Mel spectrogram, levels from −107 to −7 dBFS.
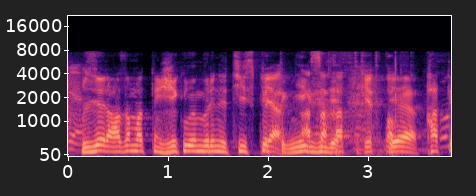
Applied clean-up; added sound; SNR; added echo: none; none; none; none.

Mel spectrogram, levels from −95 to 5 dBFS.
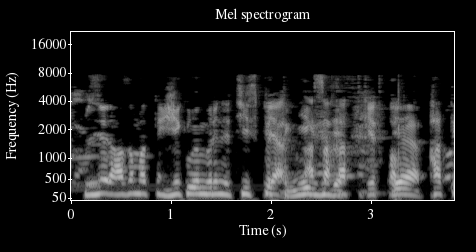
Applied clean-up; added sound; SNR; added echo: classical method Wiener filter.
